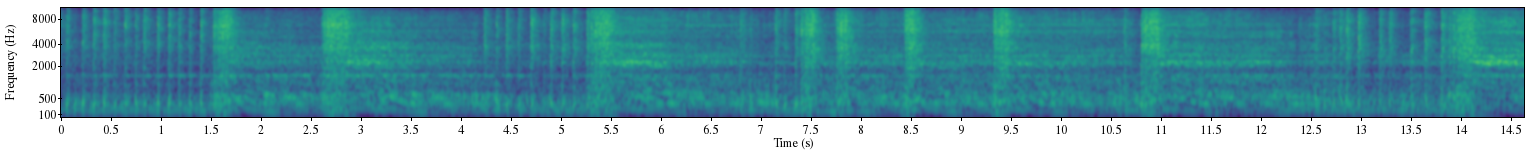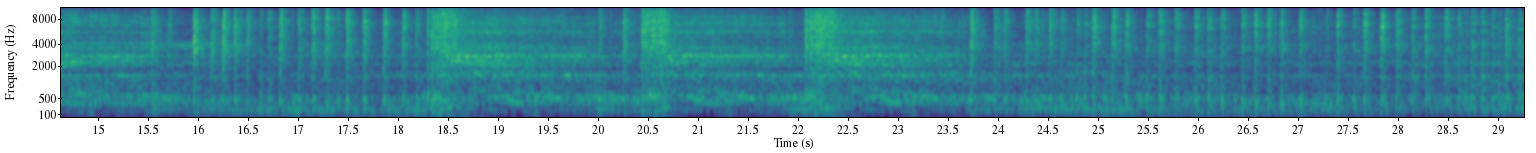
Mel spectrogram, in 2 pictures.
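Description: Yamaha AT-2 MX 125 cc single-cylinder two-stroke engine, breathing through an aluminium aftermarket silencer, revved in a string of quick throttle blips, each falling back. It then settles to a steady idle for the last few seconds. It revs cleanly and idles evenly now that its CDI ignition fault is fixed.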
